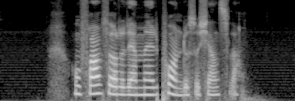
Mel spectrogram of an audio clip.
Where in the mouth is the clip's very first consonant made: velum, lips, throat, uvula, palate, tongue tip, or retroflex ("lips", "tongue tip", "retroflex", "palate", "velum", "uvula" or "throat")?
throat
